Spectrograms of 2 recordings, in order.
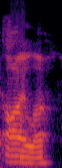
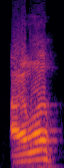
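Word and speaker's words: Islay: Please don't say Isla. Isa. Yeah, I'm not going to pronounce all the letters. I'm I'm an American. It's an Isa mold.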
